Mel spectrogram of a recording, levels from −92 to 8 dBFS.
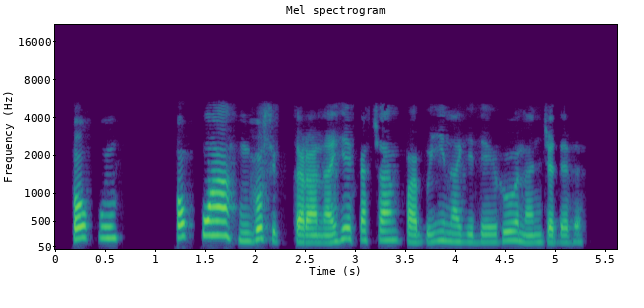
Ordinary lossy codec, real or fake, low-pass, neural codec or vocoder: AAC, 24 kbps; fake; 5.4 kHz; codec, 16 kHz, 4 kbps, X-Codec, HuBERT features, trained on LibriSpeech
